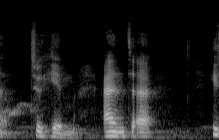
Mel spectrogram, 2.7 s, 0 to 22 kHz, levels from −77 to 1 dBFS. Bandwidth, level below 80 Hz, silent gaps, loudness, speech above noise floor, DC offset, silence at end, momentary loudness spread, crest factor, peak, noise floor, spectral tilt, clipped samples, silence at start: 12 kHz; -56 dBFS; none; -27 LUFS; 28 dB; under 0.1%; 0 s; 14 LU; 24 dB; -4 dBFS; -54 dBFS; -6.5 dB/octave; under 0.1%; 0 s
